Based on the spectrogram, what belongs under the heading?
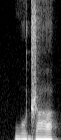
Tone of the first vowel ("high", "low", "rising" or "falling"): low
